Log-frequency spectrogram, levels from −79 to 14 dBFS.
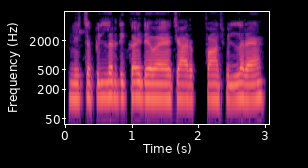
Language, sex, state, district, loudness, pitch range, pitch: Rajasthani, male, Rajasthan, Nagaur, -17 LUFS, 130-135 Hz, 130 Hz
